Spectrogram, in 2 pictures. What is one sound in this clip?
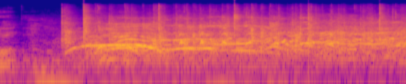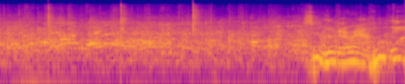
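An audience laughs and cheers loudly.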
